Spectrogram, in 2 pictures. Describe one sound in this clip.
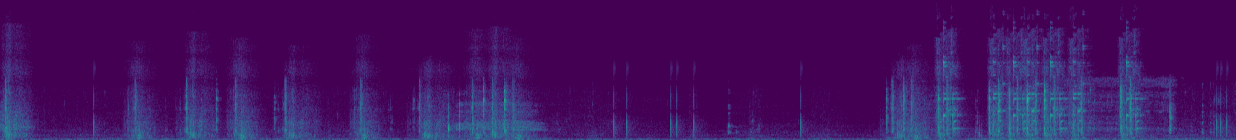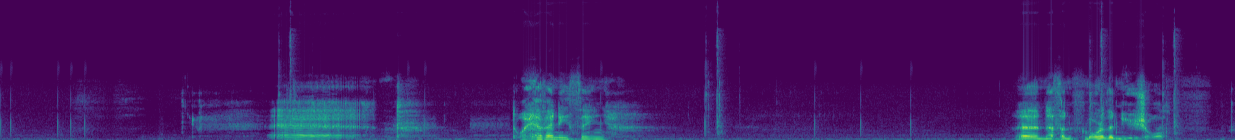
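Short soft clicks tick as a game menu list scrolls.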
